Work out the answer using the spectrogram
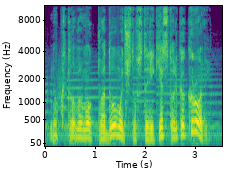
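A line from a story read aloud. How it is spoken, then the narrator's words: Hoarse question to himself. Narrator (Russian): севшим голосом спросил себя Лука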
